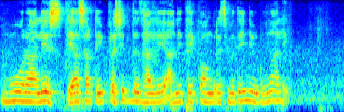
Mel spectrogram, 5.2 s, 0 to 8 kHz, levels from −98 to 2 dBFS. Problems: none marked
